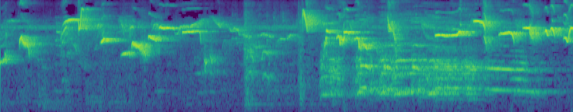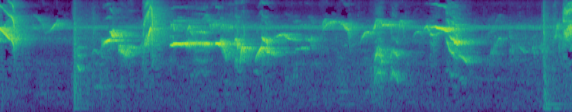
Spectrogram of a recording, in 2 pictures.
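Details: Kacer, or Oriental magpie-robin, song played to make other birds sing: long varied medley of whistles, chatters, buzzy layered notes and rising sweeps over a steady high tone.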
